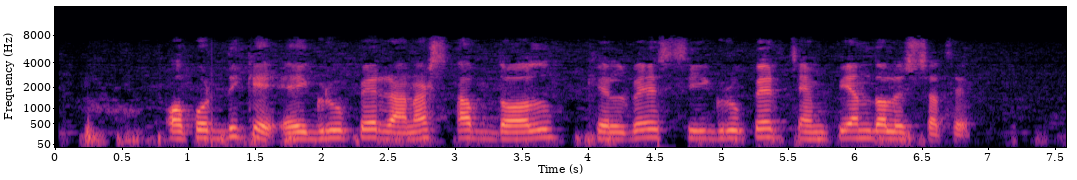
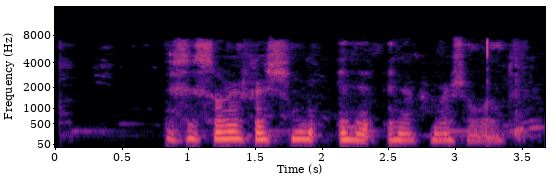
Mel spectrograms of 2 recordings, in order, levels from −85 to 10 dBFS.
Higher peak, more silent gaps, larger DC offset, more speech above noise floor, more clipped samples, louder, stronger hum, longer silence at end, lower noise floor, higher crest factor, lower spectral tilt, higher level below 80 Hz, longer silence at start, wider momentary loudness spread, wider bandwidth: about the same, -2 dBFS vs -4 dBFS; neither; neither; about the same, 34 dB vs 34 dB; neither; first, -19 LUFS vs -26 LUFS; neither; first, 0.7 s vs 0 s; second, -52 dBFS vs -60 dBFS; second, 18 dB vs 24 dB; about the same, -5.5 dB/octave vs -5 dB/octave; first, -52 dBFS vs -60 dBFS; second, 0.25 s vs 0.85 s; first, 14 LU vs 9 LU; about the same, 8 kHz vs 8 kHz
